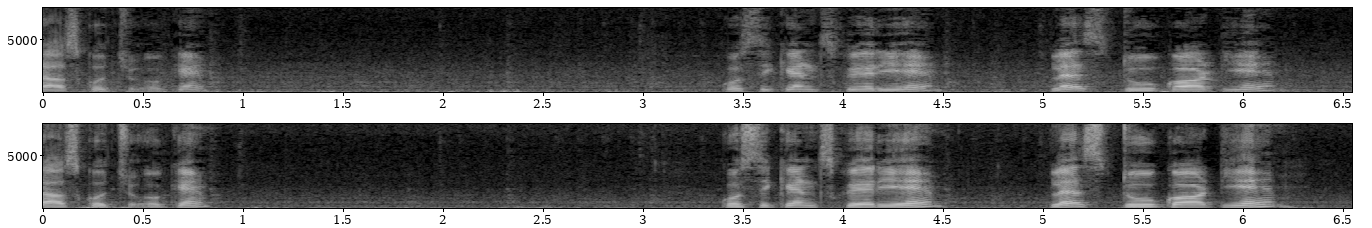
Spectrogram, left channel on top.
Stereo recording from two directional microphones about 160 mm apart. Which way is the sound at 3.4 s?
90° right.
